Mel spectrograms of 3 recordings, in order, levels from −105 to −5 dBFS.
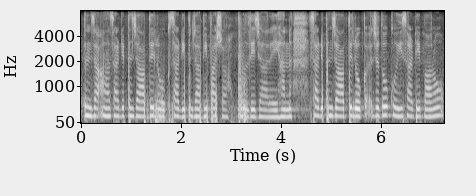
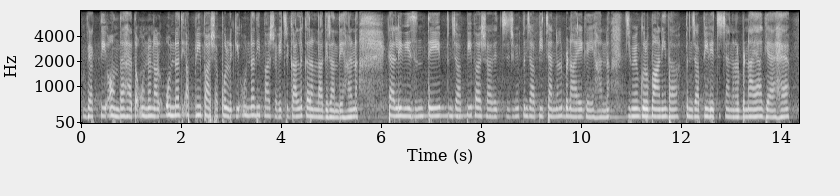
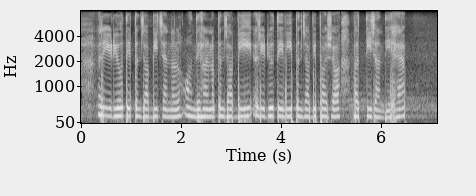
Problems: background sounds at intervals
